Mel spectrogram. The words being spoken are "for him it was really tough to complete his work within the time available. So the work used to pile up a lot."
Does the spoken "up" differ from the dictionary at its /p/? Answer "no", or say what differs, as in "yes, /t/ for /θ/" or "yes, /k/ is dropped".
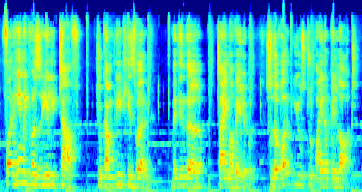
no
